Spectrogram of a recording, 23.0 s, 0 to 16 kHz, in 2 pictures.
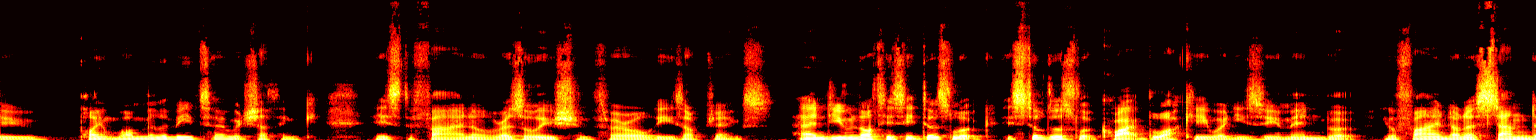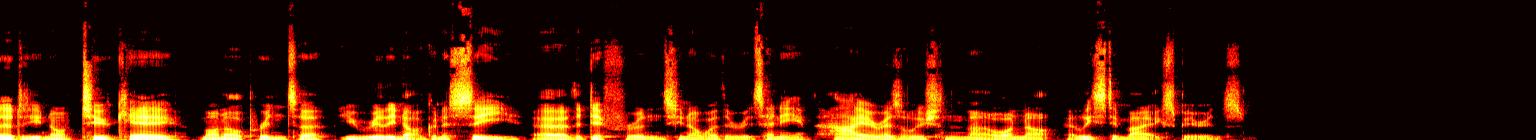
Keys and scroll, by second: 9.4 u, 14.9 j, 18.7 u, 20.9 f, 22.4 d.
